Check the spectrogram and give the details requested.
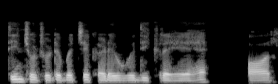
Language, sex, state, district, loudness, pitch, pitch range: Hindi, male, Uttarakhand, Uttarkashi, -17 LUFS, 100 Hz, 100-110 Hz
